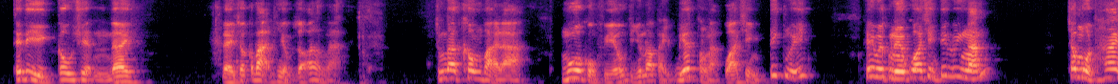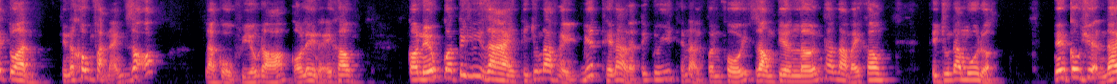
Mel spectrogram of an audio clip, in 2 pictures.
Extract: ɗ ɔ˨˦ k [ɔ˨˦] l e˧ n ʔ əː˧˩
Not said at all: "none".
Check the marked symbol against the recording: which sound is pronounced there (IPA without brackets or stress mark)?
ɔ˨˦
